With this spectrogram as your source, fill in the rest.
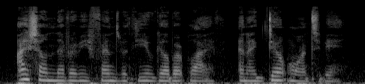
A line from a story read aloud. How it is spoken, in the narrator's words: she said coldly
